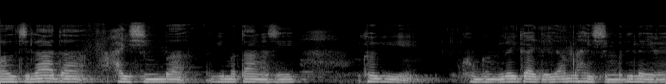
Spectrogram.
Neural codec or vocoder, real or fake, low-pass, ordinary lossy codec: none; real; 7.2 kHz; none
